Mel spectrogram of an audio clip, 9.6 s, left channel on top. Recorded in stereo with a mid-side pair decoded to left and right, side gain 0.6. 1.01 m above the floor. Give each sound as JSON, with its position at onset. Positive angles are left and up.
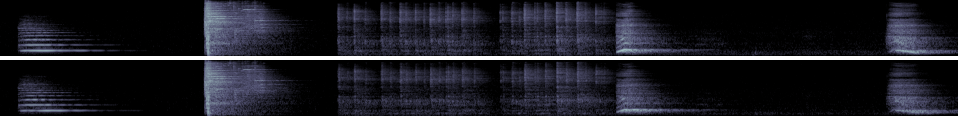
{"t": 0.2, "sound": "a violin", "azimuth_deg": 10, "distance_m": 2.5}
{"t": 2.0, "sound": "breaking glass", "azimuth_deg": 10, "distance_m": 0.8}
{"t": 3.4, "sound": "typing on a keyboard", "azimuth_deg": 60, "distance_m": 3.0}
{"t": 6.2, "sound": "a gasp", "azimuth_deg": 50, "distance_m": 0.9}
